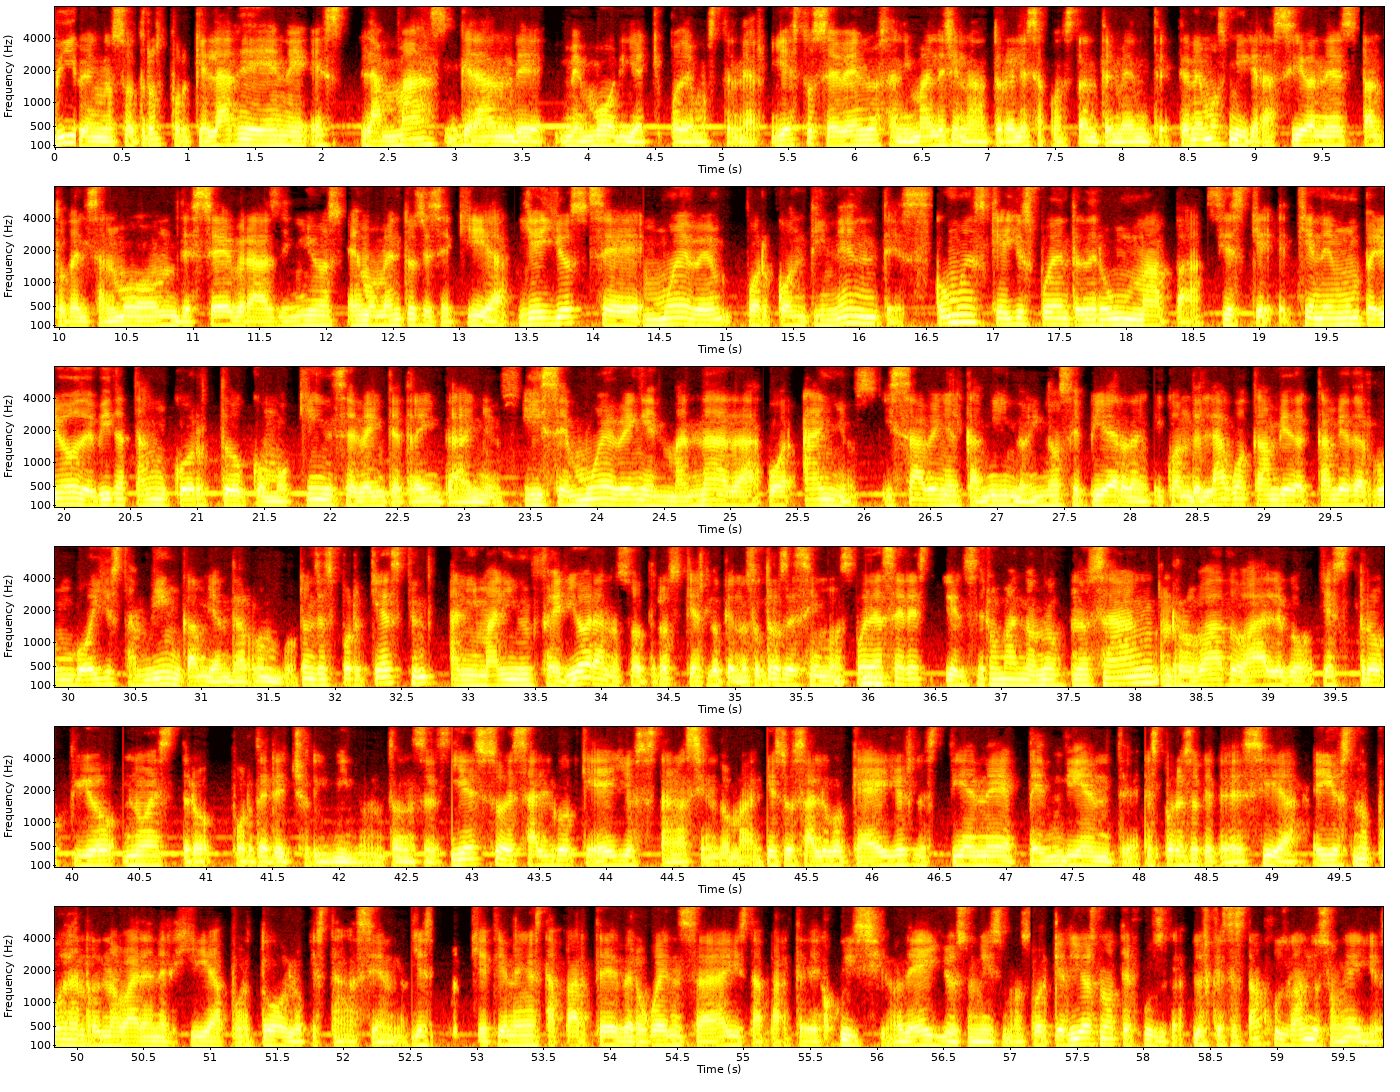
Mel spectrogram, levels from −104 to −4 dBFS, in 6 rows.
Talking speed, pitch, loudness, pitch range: 195 wpm, 100 Hz, -15 LUFS, 90-110 Hz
